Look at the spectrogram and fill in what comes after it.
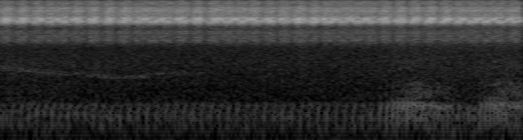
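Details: Cicada chorus from a nature soundscape: a continuous piercing high whine with fast regular pulsing, over a low pulsed buzz that swells with a rougher rasping tone near the end.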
